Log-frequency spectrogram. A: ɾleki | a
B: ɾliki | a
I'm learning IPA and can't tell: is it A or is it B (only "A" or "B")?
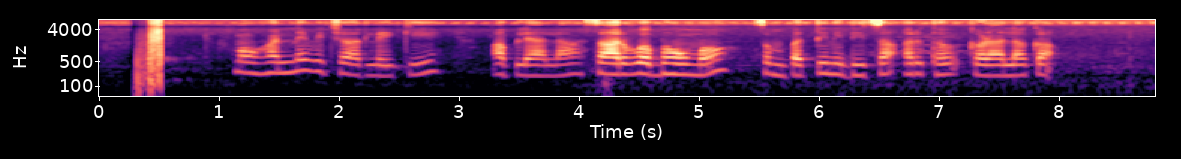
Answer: A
